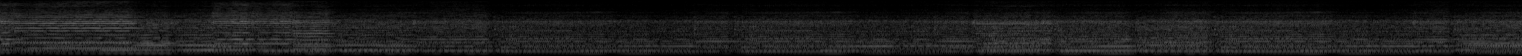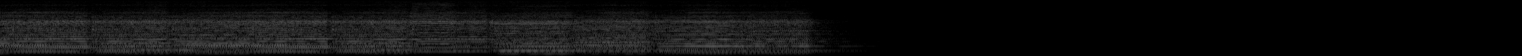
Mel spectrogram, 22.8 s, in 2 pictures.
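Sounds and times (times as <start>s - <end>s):
cello quartet: 0.0s - 18.0s.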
